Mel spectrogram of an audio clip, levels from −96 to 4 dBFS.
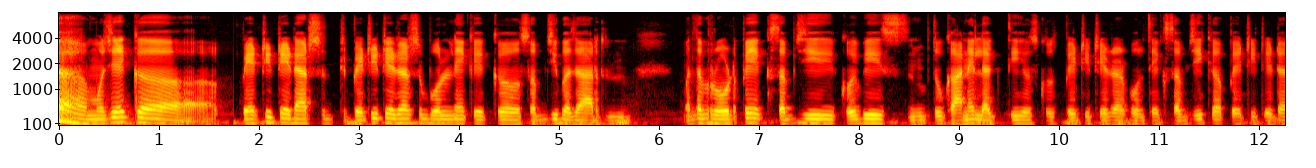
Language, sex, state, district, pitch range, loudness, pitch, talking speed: Hindi, male, Chhattisgarh, Korba, 95-115 Hz, -27 LUFS, 105 Hz, 125 wpm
